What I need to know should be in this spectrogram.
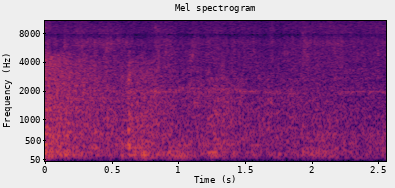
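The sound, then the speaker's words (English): Low, rolling thunder of an approaching storm blends with a steady hiss like rain. The sound is continuous and fairly faint, with no voices. “The storm is approaching.”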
